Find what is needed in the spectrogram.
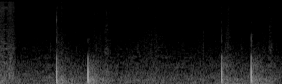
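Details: Resonant percussion note over the posterior chest wall during a respiratory physical examination skills-lab demonstration of the posterior lungs.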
